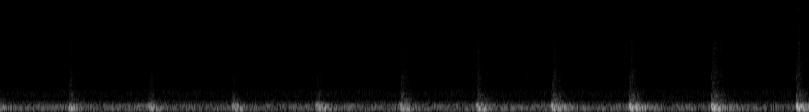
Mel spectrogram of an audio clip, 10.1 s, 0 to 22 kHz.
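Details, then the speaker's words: Regular soft tapping Korotkoff sounds about 58 a minute through a stethoscope over a low hum during blood pressure cuff deflation; the first sound marks systolic pressure. "so it's going to show you which quarter cross sound is when you're hearing the first one is the first sound here okay and that's your systolic number"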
